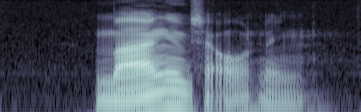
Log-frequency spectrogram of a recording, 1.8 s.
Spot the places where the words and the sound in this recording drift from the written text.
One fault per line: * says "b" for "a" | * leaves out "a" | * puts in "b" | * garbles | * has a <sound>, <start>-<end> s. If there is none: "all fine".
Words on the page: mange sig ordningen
all fine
